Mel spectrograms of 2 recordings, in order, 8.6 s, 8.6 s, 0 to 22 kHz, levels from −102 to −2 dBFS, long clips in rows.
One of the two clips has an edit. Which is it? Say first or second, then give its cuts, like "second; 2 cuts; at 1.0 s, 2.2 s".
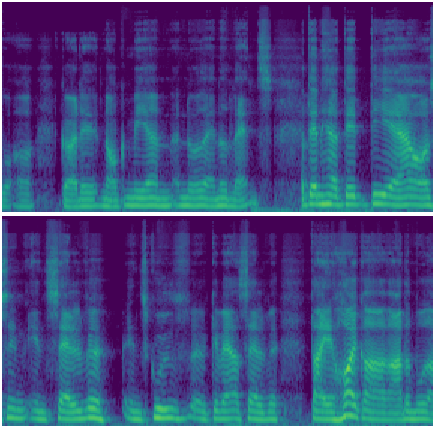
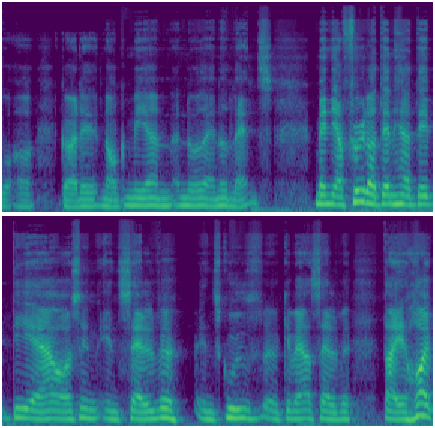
first; 1 cut; at 3.0 s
